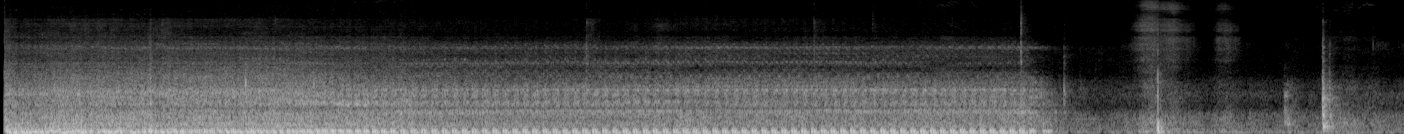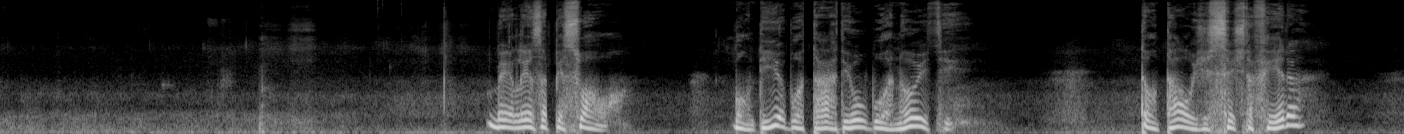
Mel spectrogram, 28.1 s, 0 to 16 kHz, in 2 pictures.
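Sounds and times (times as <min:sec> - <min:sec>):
motorcycle engine idling: 0:00.0 - 0:10.8.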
